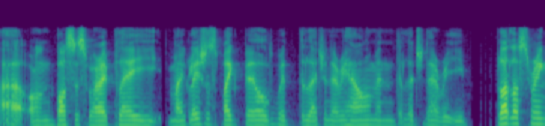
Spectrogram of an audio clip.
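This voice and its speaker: In a German accent, a man talks at a fairly slow pace. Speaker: gaming guide creator. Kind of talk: tutorial. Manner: hesitant, many fillers.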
